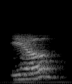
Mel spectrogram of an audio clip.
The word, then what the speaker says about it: heir: Ear, what is the ear? Children, I'm not talking about hair. I'm talking about ear. Ear. H is silent. H-E-I-R.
